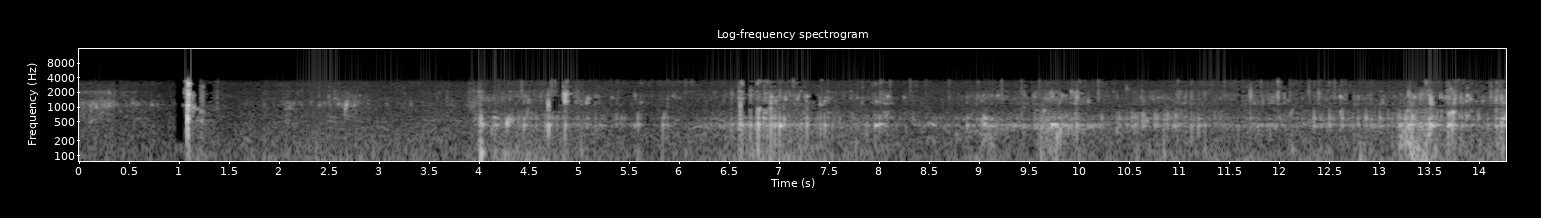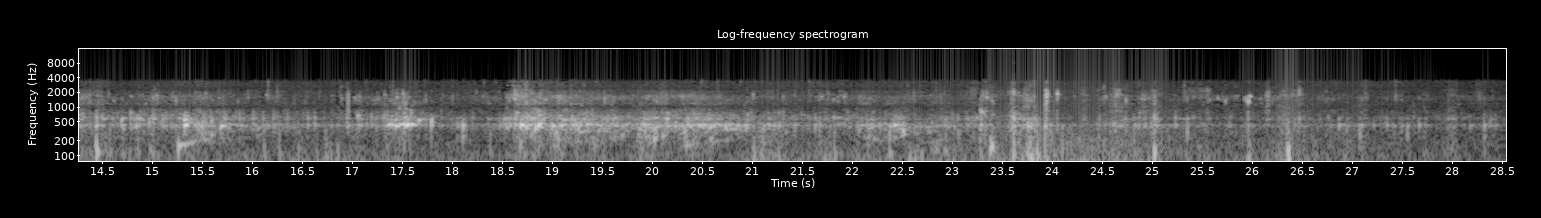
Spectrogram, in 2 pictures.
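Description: Muffled water noise picked up by an action camera below the surface: water gurgling and sloshing with a low rumble and scattered knocks against the camera, loudest near the end.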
